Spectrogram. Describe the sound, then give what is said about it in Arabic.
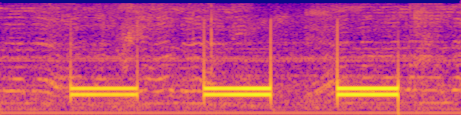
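A telephone busy tone sounds after a phone-in call line drops: three evenly spaced, steady mid-pitched beeps, each about half a second long, separated by short gaps. “طولنا على نورة وانقطع الخط مع نورة”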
